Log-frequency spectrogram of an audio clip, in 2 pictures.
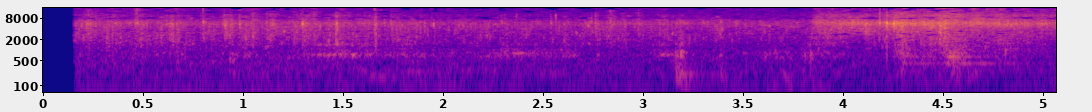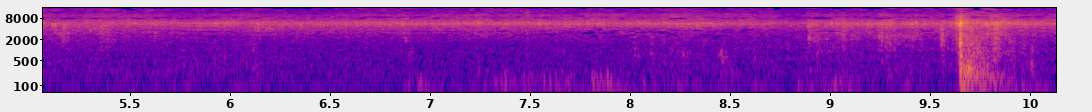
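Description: Water from a hose splashes into a barrel.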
